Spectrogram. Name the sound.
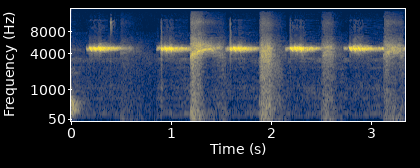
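cricket chirping sound effect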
